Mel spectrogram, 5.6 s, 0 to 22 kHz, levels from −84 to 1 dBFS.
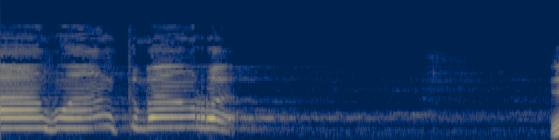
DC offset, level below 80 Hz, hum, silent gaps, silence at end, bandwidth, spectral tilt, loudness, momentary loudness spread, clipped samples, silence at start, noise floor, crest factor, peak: under 0.1%; -88 dBFS; none; none; 0 s; 11.5 kHz; -3.5 dB/octave; -34 LUFS; 20 LU; under 0.1%; 0 s; -70 dBFS; 18 dB; -18 dBFS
